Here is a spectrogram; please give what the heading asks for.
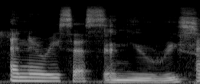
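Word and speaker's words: enuresis: e n u r e s i s pronunciation okay all right here we go a new recess during his high school years he did have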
